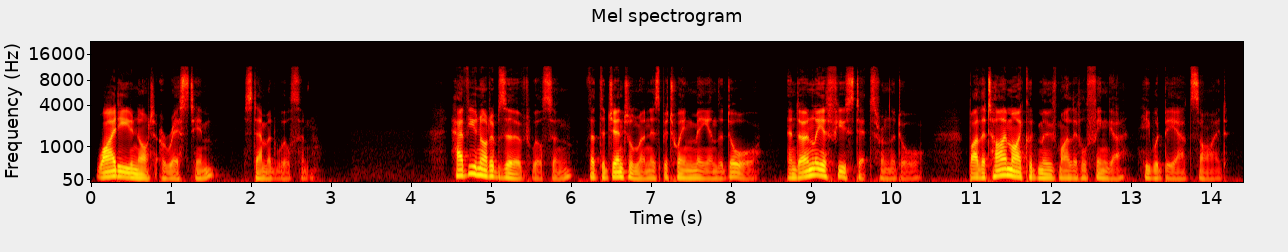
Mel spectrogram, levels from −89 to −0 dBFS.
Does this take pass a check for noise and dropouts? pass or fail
pass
